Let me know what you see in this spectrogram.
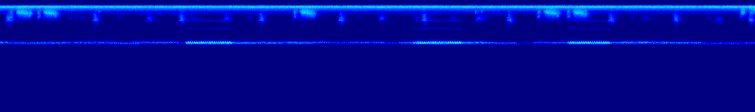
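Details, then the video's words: Crickets at night in Bulgarian summer grass, surround-microphone recording: continuous high buzzing trill punctuated by short sharp chirp bursts at irregular intervals, forming a dense insect chorus. "Cricket Sounds - Crickets Chirping at Night"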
